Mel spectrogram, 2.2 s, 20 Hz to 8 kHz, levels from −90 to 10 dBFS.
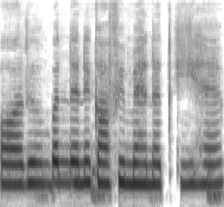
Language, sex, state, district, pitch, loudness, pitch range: Hindi, female, Uttarakhand, Uttarkashi, 260 Hz, -16 LUFS, 255-270 Hz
